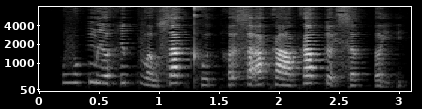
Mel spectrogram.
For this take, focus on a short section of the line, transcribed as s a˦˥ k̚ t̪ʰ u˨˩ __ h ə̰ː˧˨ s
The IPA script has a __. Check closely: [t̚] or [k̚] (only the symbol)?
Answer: t̚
